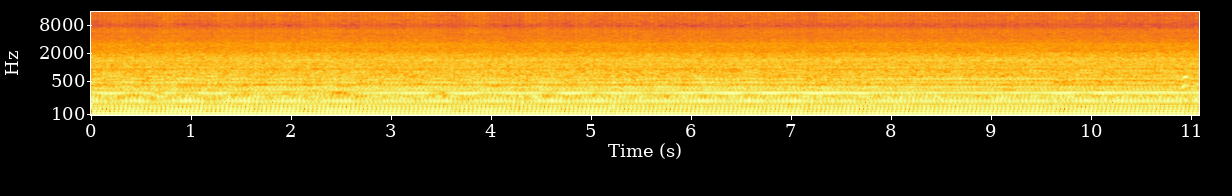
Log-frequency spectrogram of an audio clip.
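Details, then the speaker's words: Hyper Tuff small engine after carburetor cleaning and reassembly, with water in the gas suspected as the culprit: a steady, even drone with a smooth firing beat and no surging or misses; it now runs cleanly. "As you can hear, it's running way more than he said it was going to."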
